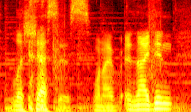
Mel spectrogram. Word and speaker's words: Lachesis: pronounce that because I have a hard time pronouncing her name it's it's lucky sis it's a it's an actual Greek name um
